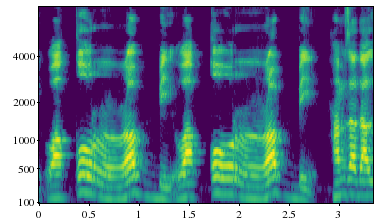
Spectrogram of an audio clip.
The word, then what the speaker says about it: وقل رب: কফ র পেশ কুর এখানে লাম উচ্চারণ হবে না ওয়া কুর র বা জবর রব বাজের বি ওয়া কুর রব্বি ওয়া কুর রব্বি হামজা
